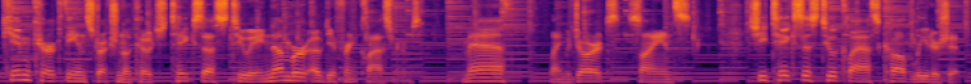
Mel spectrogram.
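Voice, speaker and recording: A man narrating his visit to schools as a podcast host, in a measured, reflective storytelling style. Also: medium pitch, expressive, creaky. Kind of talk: scripted narration. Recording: narration over guitar music. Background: guitar music.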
